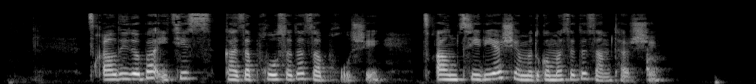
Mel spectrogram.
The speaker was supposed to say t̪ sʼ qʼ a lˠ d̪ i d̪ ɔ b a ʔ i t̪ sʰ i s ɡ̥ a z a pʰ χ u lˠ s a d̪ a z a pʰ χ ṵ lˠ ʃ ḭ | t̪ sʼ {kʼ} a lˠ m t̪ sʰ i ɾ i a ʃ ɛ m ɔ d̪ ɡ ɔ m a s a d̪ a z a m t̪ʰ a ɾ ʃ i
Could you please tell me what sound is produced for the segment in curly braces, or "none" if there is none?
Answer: qʼ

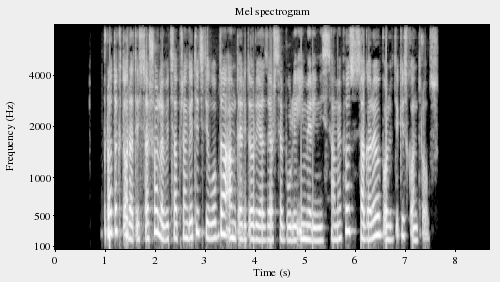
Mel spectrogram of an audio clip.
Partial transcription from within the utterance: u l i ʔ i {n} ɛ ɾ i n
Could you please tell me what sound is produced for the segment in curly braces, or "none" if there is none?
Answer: m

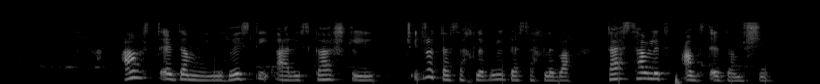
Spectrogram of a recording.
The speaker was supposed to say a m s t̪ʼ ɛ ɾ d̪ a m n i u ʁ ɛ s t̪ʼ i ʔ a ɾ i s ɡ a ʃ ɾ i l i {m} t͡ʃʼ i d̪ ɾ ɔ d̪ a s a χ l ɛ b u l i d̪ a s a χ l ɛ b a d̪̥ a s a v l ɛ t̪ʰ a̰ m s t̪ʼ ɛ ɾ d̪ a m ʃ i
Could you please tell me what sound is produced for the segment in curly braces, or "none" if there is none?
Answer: m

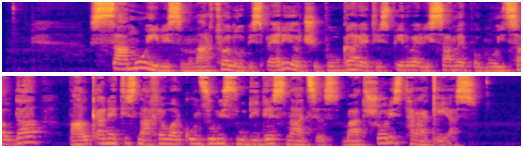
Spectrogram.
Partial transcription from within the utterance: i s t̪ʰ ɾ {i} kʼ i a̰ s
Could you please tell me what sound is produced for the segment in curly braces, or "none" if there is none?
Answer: a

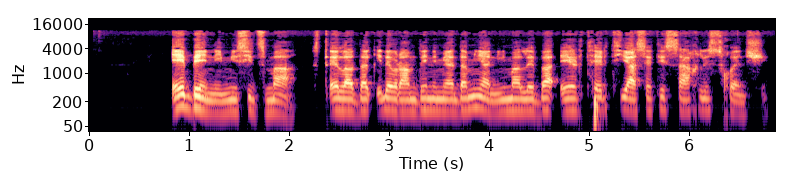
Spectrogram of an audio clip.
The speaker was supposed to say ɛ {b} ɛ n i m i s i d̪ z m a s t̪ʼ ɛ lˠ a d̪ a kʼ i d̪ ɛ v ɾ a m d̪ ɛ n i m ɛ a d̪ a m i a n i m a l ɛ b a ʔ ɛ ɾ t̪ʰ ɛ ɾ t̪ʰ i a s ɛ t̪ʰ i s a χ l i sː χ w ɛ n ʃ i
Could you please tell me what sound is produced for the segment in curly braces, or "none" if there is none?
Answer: b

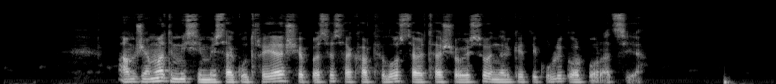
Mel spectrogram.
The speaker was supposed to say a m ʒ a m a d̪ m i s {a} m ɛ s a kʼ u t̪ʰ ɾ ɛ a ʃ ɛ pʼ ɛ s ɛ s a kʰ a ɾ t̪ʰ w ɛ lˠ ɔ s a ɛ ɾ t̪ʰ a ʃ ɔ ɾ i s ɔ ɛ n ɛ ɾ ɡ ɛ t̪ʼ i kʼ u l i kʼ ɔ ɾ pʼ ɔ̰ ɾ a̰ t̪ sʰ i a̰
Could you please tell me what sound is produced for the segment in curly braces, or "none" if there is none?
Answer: i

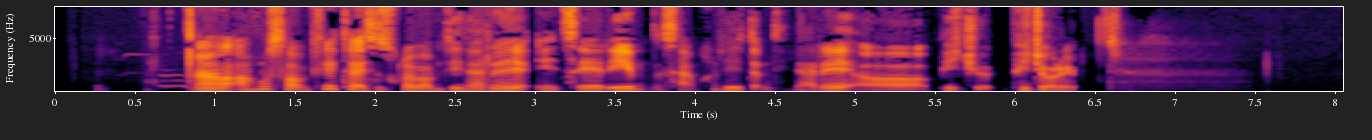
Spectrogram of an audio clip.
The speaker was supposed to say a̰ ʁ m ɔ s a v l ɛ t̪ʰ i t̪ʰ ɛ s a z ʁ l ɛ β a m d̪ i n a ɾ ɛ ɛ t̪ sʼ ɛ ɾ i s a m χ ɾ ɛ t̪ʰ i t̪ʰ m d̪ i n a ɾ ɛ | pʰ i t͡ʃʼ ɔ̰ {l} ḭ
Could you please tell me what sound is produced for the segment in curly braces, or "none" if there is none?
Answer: ɾ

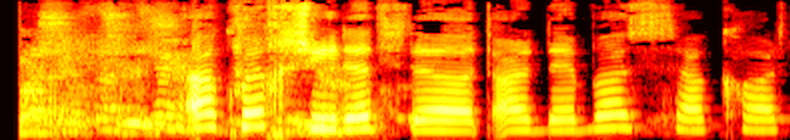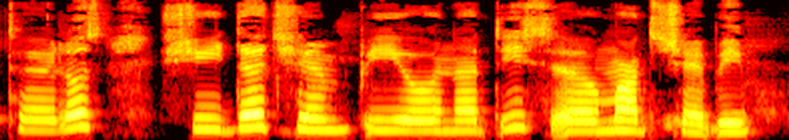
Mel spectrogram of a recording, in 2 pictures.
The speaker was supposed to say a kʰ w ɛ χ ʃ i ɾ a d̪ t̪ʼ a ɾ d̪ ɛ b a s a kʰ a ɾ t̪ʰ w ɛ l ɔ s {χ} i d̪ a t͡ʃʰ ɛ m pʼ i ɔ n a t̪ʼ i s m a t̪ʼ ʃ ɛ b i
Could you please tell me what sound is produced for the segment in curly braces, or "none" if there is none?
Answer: ʃ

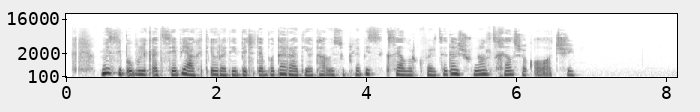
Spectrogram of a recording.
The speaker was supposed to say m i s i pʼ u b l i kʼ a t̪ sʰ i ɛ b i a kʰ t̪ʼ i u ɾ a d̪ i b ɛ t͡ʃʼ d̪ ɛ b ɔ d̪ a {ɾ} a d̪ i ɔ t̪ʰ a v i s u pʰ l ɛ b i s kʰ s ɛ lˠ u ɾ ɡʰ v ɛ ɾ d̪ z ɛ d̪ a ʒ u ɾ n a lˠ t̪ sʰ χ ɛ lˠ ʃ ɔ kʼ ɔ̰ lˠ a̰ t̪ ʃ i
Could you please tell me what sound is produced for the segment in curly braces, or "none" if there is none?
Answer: ɾ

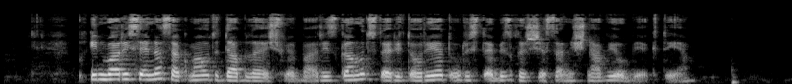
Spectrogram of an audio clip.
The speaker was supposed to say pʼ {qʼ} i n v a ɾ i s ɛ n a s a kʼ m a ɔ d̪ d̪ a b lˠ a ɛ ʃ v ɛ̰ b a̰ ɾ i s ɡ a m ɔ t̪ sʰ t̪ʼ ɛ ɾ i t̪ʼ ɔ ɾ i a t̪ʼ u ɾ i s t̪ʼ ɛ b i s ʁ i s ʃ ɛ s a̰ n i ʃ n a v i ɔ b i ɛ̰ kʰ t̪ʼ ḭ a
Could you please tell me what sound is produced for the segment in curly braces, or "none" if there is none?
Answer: qʼ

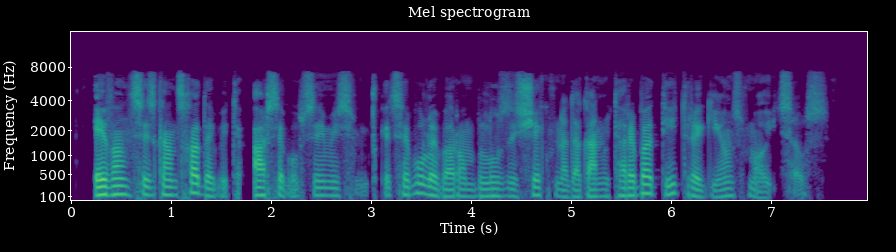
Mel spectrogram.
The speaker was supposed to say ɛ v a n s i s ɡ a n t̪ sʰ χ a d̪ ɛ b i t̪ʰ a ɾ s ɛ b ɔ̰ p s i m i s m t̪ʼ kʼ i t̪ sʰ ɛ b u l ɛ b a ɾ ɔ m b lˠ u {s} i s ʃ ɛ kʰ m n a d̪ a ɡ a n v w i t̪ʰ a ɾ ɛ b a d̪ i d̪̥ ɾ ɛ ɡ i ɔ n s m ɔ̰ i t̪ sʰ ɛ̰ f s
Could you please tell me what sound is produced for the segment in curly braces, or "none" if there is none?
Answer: z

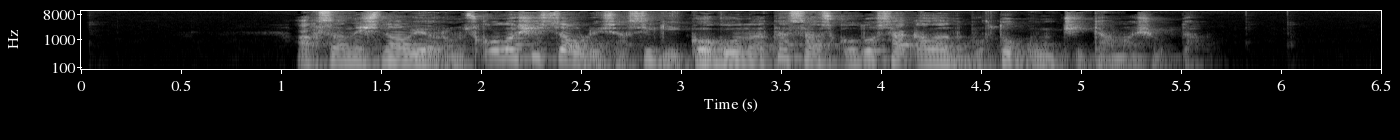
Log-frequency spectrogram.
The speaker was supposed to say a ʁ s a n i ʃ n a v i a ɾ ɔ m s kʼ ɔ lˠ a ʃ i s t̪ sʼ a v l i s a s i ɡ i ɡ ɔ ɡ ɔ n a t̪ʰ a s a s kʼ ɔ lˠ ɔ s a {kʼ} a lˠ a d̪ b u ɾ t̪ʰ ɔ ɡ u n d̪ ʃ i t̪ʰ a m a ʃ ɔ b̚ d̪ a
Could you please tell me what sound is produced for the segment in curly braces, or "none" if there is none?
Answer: kʼ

